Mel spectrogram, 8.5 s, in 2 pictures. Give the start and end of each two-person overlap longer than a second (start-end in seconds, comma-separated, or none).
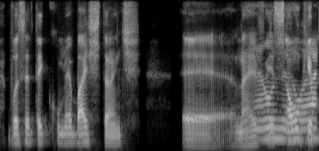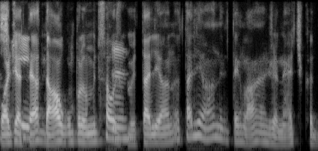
3.1-4.7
